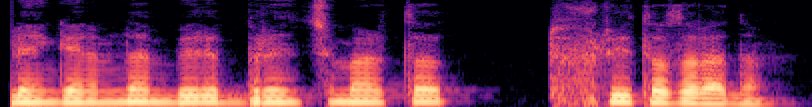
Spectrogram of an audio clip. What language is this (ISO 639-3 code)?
uzb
